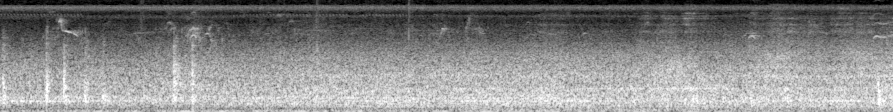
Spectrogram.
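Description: A diesel-hauled train running along the line, heard as a steady rumble with a few sharp rail clicks in the first couple of seconds, growing slightly louder toward the end.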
